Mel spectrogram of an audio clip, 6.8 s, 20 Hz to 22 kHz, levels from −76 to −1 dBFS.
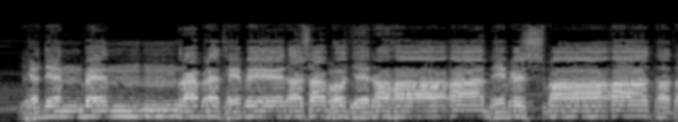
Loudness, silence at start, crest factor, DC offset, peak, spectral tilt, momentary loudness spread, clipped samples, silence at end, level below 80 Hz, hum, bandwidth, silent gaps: -19 LUFS; 0.1 s; 16 dB; under 0.1%; -4 dBFS; -4 dB/octave; 6 LU; under 0.1%; 0 s; -64 dBFS; none; 11 kHz; none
